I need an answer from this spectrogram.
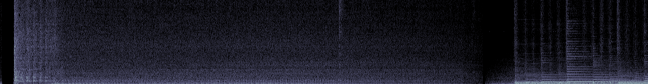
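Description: Engine of a newer off-road vehicle setting off and driving, a steady mid-pitched drone held at an even level for about nine seconds before it fades out.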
